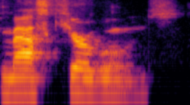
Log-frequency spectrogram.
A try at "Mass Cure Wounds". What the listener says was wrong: I know, but it sounds like you're saying mask your wounds.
